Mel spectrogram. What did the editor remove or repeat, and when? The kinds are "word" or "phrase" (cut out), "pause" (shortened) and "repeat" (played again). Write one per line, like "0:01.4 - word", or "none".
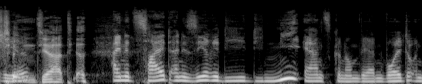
none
